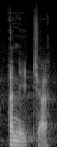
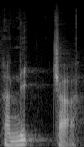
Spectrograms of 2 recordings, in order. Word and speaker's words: anicca: Like anicca, that long syllable in the middle is because of the double C, not anicca. It's anicca.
